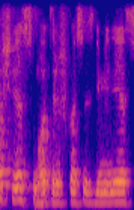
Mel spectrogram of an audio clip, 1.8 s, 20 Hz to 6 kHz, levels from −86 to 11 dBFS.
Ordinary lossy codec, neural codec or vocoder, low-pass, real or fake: Opus, 24 kbps; none; 5.4 kHz; real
